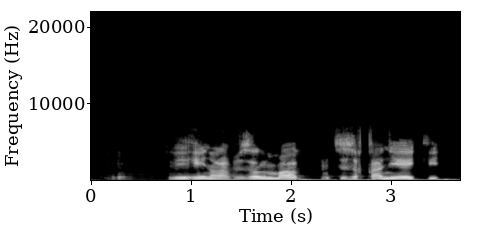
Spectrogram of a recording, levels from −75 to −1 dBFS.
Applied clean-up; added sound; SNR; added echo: neural mask model DeepFilterNet 3.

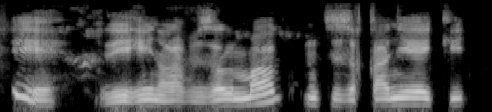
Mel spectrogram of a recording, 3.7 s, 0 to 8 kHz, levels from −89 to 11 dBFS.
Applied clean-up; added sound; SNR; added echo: none; none; none; none.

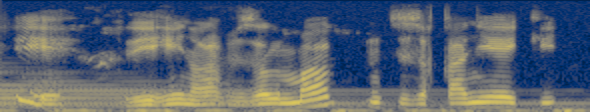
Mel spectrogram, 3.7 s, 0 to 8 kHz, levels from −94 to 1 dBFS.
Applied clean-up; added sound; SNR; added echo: none; Harp; 12 dB; none.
